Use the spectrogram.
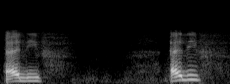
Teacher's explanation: ألف ألف كما تلاحظون عندما أنطق اسمه عبارة عن همزة مفتوحة، لام مكسورة، فاء ساكنة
